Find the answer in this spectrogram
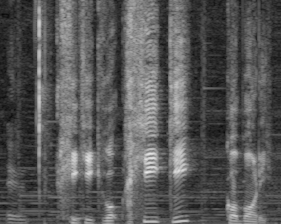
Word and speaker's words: hikikomori: Hikikomori.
